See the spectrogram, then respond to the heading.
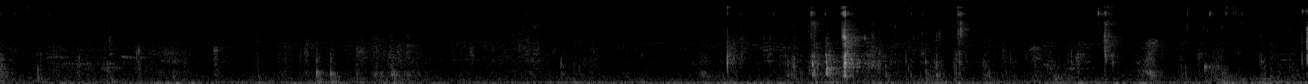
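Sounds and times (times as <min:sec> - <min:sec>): wet chewing smacks and clicks: 0:07.2 - 0:13.0.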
